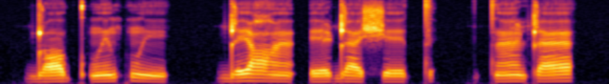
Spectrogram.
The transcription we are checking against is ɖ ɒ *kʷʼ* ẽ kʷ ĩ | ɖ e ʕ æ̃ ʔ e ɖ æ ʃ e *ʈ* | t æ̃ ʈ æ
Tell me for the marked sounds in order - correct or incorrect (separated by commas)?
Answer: correct, incorrect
